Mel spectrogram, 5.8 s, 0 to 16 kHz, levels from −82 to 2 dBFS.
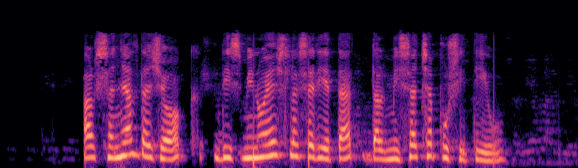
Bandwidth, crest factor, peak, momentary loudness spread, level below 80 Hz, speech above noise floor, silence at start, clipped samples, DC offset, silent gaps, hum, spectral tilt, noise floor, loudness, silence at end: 7.8 kHz; 14 dB; -2 dBFS; 7 LU; -50 dBFS; 46 dB; 0.85 s; under 0.1%; under 0.1%; none; none; -5 dB/octave; -62 dBFS; -16 LUFS; 0.75 s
